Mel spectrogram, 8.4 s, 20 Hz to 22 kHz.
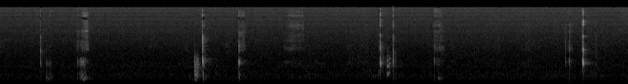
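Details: A 12-day-old baby has hiccups, with repeated short, sharp hiccup catches, some in quick pairs, at irregular one-to-two-second intervals in a quiet room.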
